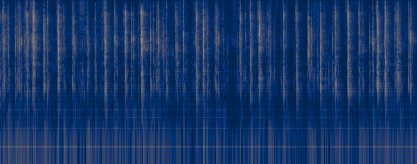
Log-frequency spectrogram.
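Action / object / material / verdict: tap / bamboo keyboard with wooden keys / bamboo / none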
